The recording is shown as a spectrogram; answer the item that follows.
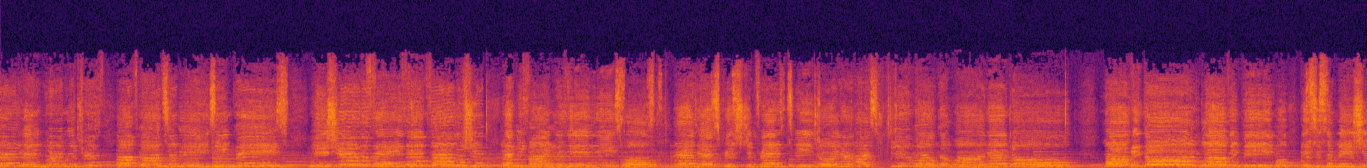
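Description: Mixed church choir of men's and women's voices singing together, a steady unbroken stretch of a choral piece.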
